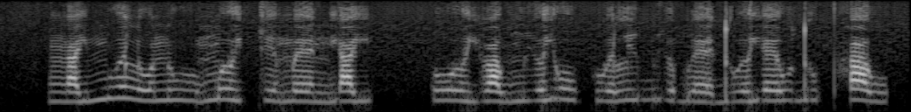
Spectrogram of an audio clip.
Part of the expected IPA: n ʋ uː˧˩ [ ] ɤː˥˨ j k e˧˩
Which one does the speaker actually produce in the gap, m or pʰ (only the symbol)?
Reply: m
